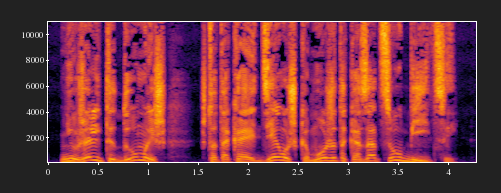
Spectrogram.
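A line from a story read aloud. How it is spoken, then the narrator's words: Snapped. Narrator (Russian): огрызнулся Иван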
